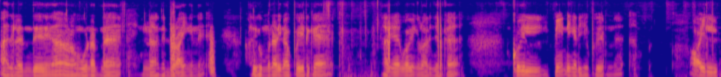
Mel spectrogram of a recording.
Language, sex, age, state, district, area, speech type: Tamil, male, 18-30, Tamil Nadu, Kallakurichi, rural, spontaneous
